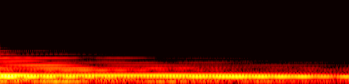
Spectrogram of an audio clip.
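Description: Instrumental music: one piano chord rings on and slowly fades, its tones wavering slightly against each other.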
